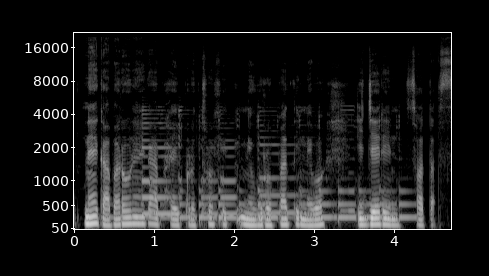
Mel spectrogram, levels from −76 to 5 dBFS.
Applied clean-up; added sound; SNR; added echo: neural mask model RNNoise.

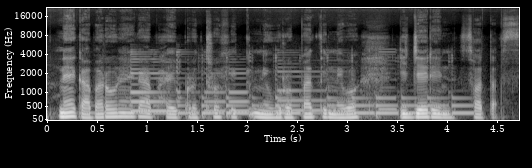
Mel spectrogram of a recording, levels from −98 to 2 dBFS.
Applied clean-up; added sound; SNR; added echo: none; Electric guitar; 9 dB; none.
